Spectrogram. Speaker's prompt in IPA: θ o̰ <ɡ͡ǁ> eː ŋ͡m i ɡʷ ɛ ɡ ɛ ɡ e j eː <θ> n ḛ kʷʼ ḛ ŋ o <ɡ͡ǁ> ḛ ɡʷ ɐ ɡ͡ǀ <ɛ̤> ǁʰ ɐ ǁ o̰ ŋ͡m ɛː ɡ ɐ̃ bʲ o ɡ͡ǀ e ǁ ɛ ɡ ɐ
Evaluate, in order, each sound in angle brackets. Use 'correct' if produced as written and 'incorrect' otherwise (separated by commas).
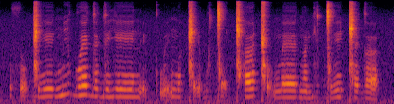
correct, incorrect, incorrect, incorrect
